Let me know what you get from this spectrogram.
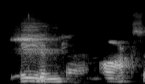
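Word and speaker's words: Ochs: Ox, O-X.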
